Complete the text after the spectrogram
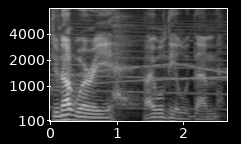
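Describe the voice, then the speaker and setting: A man's voice: low voice, expressive, measured pace, very noisy. A man playing an earnest wasteland barbarian turned corporate fighter in an audio roleplay, speaking in stilted, literal, short sentences. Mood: stern, formal. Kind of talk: immersive first-person audio roleplay acting.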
